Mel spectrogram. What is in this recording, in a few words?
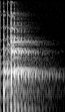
graphics robotic tick; soundscrate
